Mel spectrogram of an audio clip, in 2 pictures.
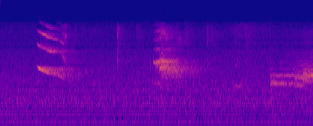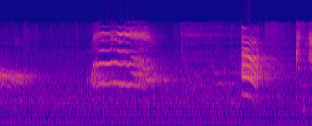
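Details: Two-week-old clouded leopard cubs at a zoo in Tacoma, Washington, feeding and snuggling, give high, thin squeaky mews in short bursts over a steady mechanical hum.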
